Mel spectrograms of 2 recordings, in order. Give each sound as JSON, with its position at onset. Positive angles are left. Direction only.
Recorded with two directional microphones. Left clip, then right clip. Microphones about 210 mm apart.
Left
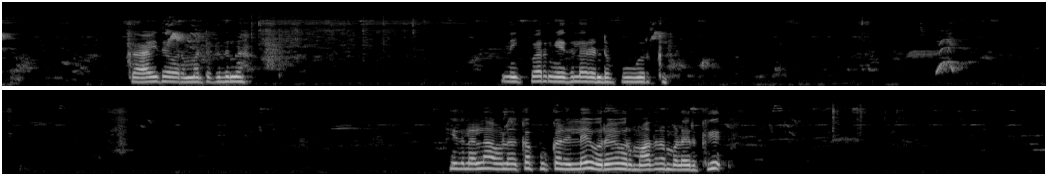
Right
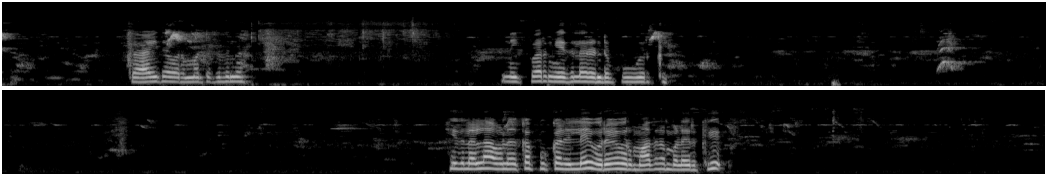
{"t": 1.2, "sound": "a woman's voice", "side_deg": 15}
{"t": 1.6, "sound": "speech", "side_deg": 25}
{"t": 4.9, "sound": "speech", "side_deg": 10}
{"t": 14.8, "sound": "speech", "side_deg": 0}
